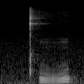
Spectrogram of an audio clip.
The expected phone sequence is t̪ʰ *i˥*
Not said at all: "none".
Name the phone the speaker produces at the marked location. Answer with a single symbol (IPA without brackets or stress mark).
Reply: i˨˩˦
